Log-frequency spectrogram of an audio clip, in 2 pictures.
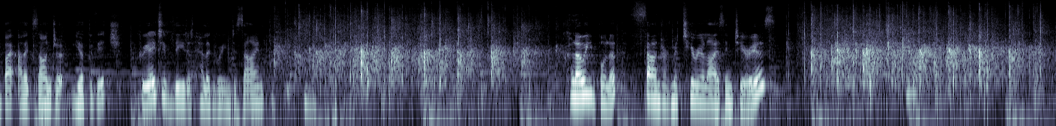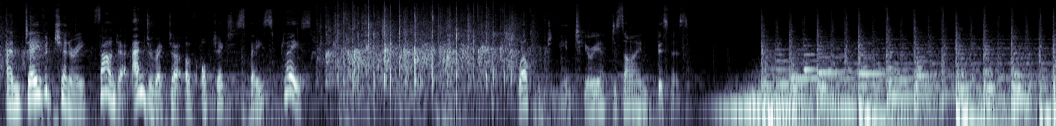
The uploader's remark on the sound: This episode was recorded in front of a live audience of designers gathered at the newly renovated showroom of sofa.com in Chelsea.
